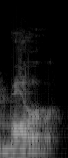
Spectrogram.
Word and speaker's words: Maurer: And that's how you say it, Marr.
